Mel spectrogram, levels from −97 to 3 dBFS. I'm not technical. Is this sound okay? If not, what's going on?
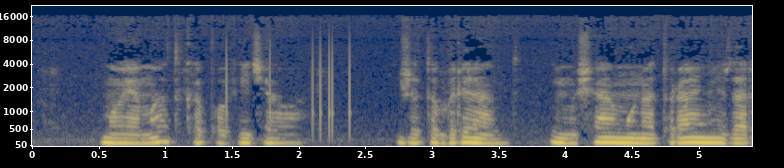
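No, not quite. From about 1.47 to 2.4 seconds there's a train of clicks: roughly seven sharp ticks, about six or seven a second, spaced unevenly and sitting clearly on top of the speech. They stop just before "że to brylant i". Each click is a short burst that got added to the signal, likely from electrical interference from nearby gear or a faulty connection or power supply.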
